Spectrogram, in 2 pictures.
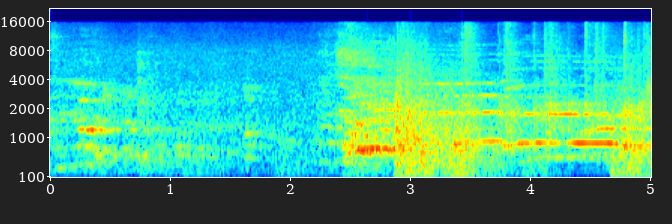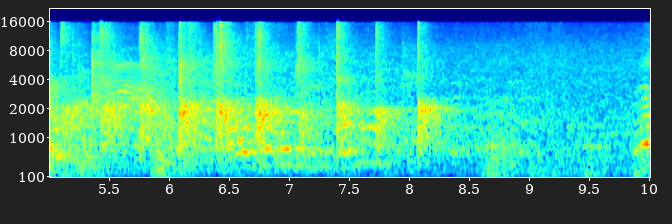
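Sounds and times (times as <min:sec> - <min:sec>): crowd shouting: 0:02.3 - 0:05.4
low thud: 0:02.8 - 0:03.6
body slamming onto mat: 0:02.8 - 0:03.7.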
